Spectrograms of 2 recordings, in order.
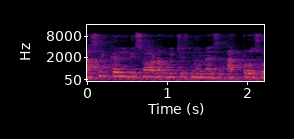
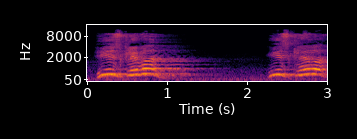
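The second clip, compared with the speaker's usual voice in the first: higher and much louder, exclaiming; exclamation; 6 semitones higher, 10 dB louder than usual. Shown as a demonstration. Teacher demonstrating an exclamatory sentence, loud. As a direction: burst it out as an exclamation. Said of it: "exclamatory mark".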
